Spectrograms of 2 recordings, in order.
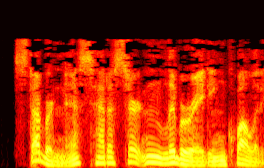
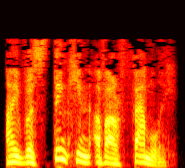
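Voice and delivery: spat; 8 semitones higher, 4 dB louder than usual. Acted. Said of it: "spat her mother".

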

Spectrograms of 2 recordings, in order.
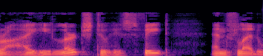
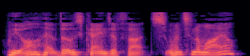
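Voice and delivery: higher, slightly awkward reassurance; nervous, embarrassed; 7 semitones higher, 4 dB louder, faster than usual. A narrator's reading. Embarrassed boy excusing impure thoughts to the fanatic, nervous and higher. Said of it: "he said with a nervous cough".

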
